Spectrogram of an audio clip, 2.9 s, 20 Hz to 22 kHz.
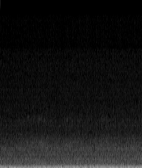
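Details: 1953 Ford Customline engine running after homemade exhaust crossover pipe repair: steady smooth low drone, no knocks or ticks, sounds okay; oil pressure low and falling at idle after running two minutes low on oil, owner suspects clogged filter.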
